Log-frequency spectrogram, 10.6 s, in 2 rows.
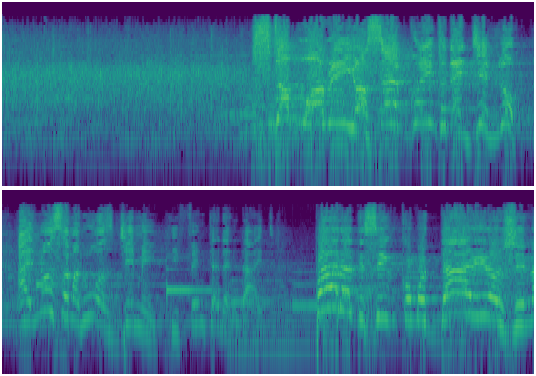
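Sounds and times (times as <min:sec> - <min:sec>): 
congregation clapping for the Lord: 0:00.0 - 0:05.0
speech: 0:02.5 - 0:10.6.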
